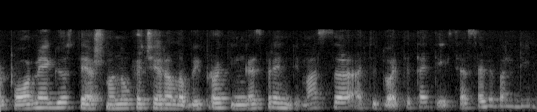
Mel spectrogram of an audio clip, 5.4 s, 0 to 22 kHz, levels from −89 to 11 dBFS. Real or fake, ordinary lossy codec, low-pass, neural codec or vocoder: real; AAC, 48 kbps; 7.2 kHz; none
